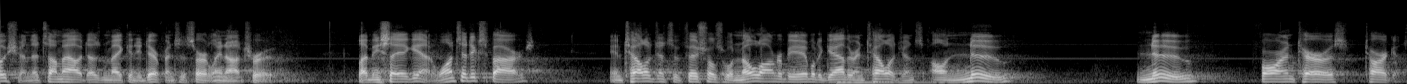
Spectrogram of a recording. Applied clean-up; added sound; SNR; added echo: none; Tabla; 20 dB; none.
